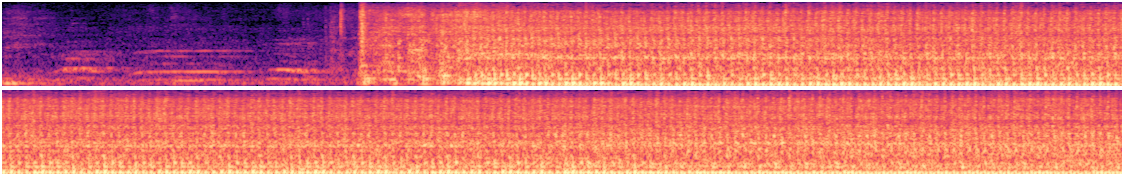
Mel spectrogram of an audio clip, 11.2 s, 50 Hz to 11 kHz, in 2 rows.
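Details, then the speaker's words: 2017 Mercedes E-Class with 654 diesel engine starting and idling loudly with constant metallic rattle from a worn timing chain, loud on cold starts and still audible warm, before timing chain replacement. "As you can hear, it's very loud, and timing chain failure could cause catastrophe."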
